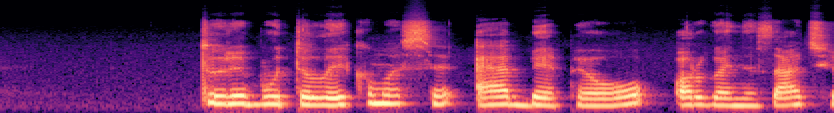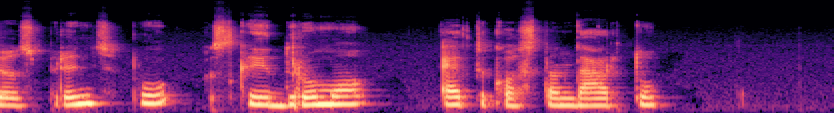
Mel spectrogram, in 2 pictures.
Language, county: Lithuanian, Vilnius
